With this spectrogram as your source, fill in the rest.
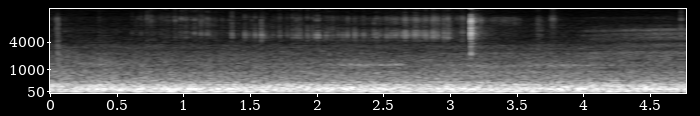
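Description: A paper backing peels off a sticky label.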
